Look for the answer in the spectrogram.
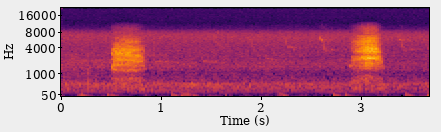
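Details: Juvenile Eurasian eagle-owl, Eifel, Germany, recorded June 2016: two short, harsh, breathy rasps separated by about two and a half seconds of near-silence.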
